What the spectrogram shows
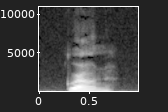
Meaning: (verb) past participle of grow; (adjective) 1. Covered by growth; overgrown 2. Of a person: adult
- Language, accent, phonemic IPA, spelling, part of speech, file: English, General American, /ɡɹoʊn/, grown, verb / adjective, En-us-grown.ogg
